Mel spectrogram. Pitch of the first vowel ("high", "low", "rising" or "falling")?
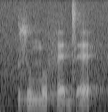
falling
